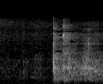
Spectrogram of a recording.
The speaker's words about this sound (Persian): یکی دو بار باید قارچ رو زیر رو بکنیم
